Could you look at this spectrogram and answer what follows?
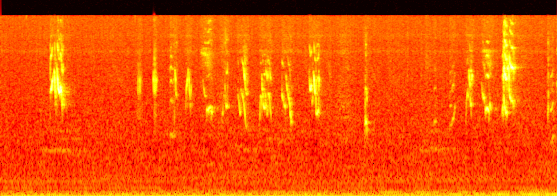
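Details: Budgerigar chatter used to lure other budgerigars into singing: scattered sharp, high chirps and short warbled notes at irregular intervals, with a few louder squeaky bursts over a steady low hum.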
